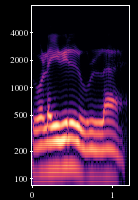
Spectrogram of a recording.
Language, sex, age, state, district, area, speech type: Tamil, male, 60+, Tamil Nadu, Erode, urban, read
